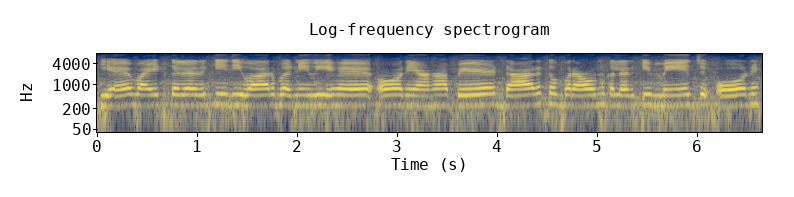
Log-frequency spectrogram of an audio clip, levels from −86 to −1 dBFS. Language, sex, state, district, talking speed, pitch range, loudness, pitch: Hindi, female, Rajasthan, Bikaner, 160 wpm, 245-255 Hz, -11 LUFS, 250 Hz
